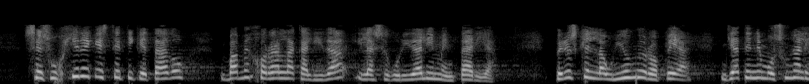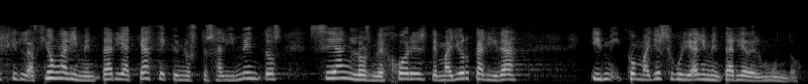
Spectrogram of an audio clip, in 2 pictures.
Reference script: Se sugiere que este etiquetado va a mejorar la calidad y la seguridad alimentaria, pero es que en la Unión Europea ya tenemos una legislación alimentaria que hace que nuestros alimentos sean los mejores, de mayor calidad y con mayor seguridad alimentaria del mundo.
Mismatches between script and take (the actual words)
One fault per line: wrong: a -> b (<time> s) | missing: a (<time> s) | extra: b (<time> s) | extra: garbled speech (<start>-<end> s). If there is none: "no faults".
no faults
